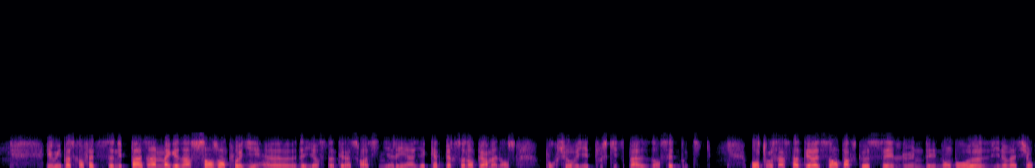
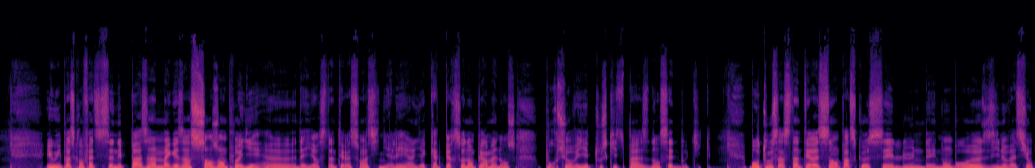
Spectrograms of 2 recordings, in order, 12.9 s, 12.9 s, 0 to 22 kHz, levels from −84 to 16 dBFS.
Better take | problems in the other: second | phone-call audio; poor line; nothing above 3.5 kHz

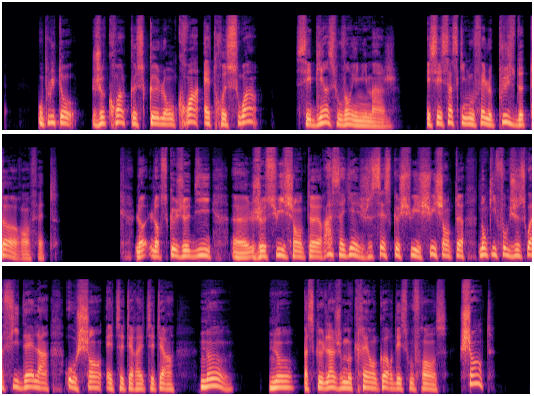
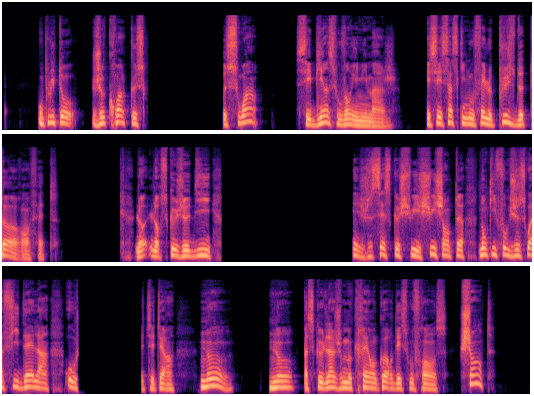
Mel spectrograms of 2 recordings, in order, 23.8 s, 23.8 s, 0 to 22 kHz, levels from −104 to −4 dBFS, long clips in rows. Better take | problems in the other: first | audio cutting out; at 2 s for 1 s, at 11 s for 2 s and at 17 s for 1 s

